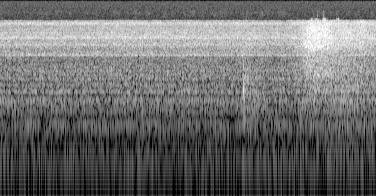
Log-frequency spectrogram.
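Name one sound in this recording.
Cards rustle softly in a man's hands.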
